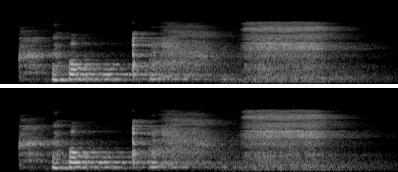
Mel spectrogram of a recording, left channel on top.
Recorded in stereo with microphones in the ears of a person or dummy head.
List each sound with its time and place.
0.2 s laughter: centre (ahead or behind), 0.7 m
